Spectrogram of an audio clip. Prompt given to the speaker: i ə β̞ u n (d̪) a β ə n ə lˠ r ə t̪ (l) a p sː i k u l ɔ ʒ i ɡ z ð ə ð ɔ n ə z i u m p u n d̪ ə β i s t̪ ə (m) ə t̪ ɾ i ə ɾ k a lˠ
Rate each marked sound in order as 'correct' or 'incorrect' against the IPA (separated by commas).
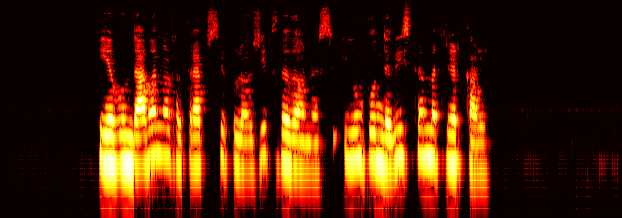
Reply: correct, incorrect, correct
